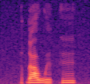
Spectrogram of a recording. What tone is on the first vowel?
high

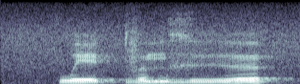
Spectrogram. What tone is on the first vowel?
low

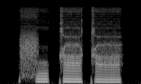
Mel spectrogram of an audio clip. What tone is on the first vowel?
high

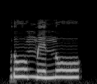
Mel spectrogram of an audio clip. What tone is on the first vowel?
high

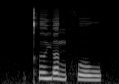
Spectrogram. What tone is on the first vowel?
high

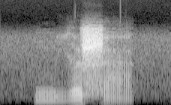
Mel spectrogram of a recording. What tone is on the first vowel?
rising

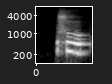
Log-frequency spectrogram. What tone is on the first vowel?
low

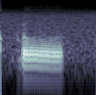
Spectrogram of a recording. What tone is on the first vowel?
low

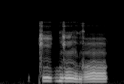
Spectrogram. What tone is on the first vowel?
high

